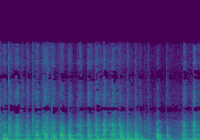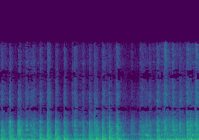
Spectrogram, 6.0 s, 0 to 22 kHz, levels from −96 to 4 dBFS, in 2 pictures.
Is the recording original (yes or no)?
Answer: yes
